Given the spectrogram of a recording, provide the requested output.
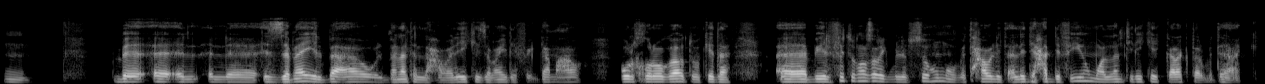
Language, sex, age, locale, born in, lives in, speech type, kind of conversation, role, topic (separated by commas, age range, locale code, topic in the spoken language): Arabic, male, 50-54, ar-EG, Egypt, Portugal, conversation, podcast, host, بتلبس عشان نفسك ولا عشان الناس؟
